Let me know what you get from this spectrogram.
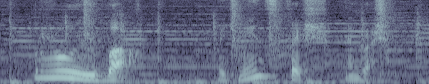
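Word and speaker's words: рыба: That is why it is a vowel, that is why the stress is falling onto it, and the pronunciation is ruiba, which means fish in Russian.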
